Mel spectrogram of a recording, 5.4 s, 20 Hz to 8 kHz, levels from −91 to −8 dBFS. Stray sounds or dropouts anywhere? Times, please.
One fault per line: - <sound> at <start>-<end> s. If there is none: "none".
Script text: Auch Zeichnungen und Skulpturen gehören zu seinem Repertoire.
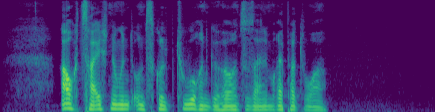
none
